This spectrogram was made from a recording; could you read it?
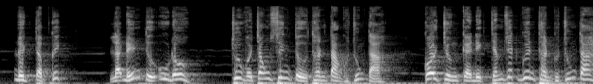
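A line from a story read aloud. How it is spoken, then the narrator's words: Furious alarmed shout. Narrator (Vietnamese): gã ta ... giận dữ hét lên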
